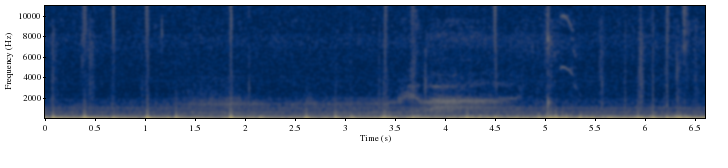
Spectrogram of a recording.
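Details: Heartbeat recorded and listened to through headphones: steady, regular low thumps at about 80 beats a minute with a faint hum behind; a normal heart rhythm.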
